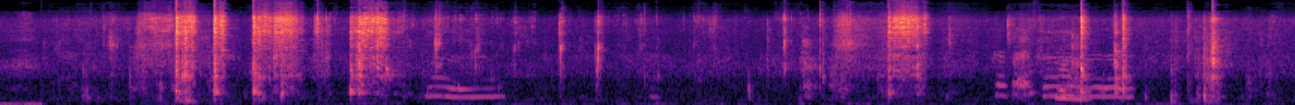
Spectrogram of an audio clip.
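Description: A metal spoon clinking and scraping on a stainless steel plate as someone eats, in scattered sharp clicks with short slurping sounds. A brief vocal sound comes about four seconds in and again near the end.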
